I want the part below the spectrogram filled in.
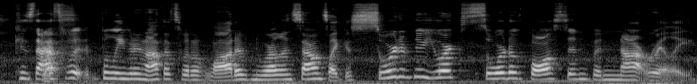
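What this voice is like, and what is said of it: New Orleans Yat accent. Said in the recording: “I'm from outside of New Orleans, and I have a Yat accent.”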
